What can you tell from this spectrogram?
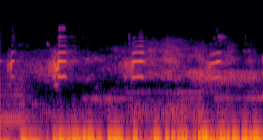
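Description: Geese honking: a few single honks spaced about a second and a half apart.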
